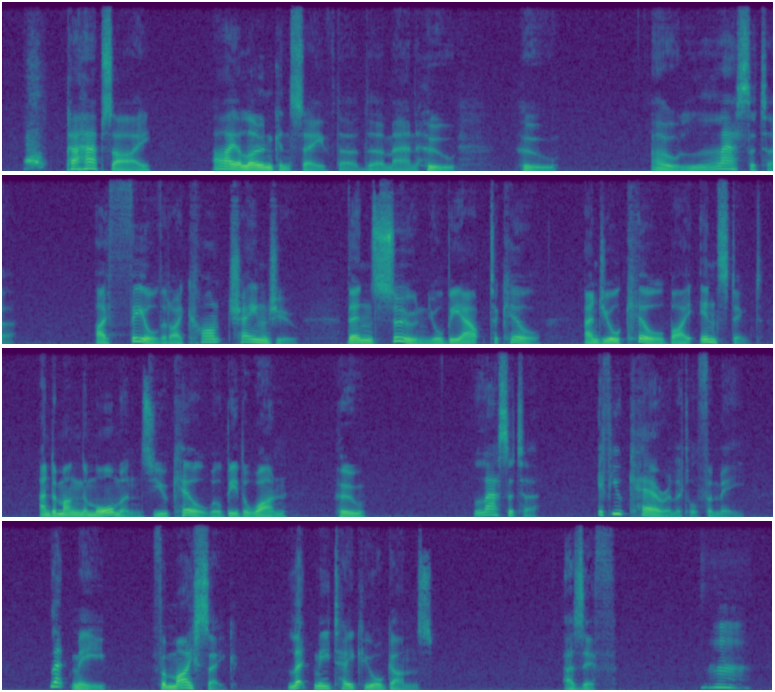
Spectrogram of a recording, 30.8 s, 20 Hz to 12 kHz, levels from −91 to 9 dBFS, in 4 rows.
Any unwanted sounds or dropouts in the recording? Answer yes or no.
yes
